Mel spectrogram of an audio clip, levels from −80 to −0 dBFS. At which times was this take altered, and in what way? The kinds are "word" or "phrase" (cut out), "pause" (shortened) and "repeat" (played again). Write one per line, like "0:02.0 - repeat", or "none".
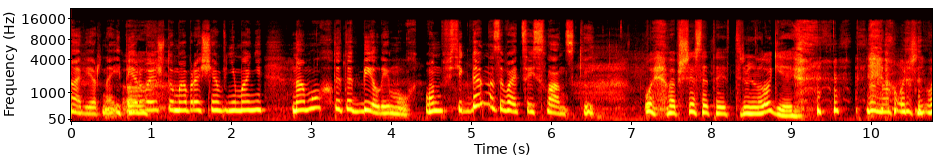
0:03.3 - word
